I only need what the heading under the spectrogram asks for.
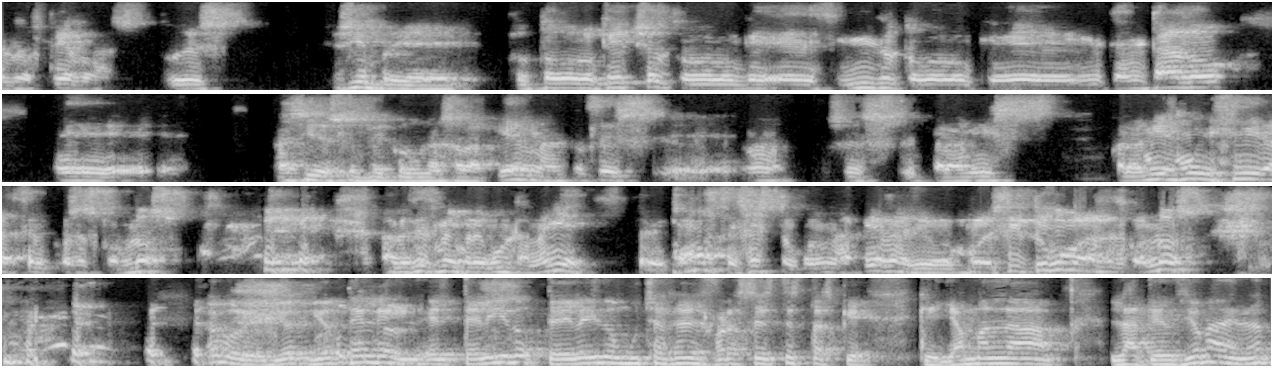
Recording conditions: poor sound quality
